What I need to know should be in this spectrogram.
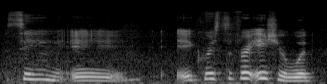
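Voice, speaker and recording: A woman's voice: medium pitch, animated, dark tone, a little hiss or hum, poor audio. A woman with a Brazilian accent voicing a nervous, earnest, bookish schoolboy in a story, with hesitant speech. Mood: anxious, brave. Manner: hesitant, halting.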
